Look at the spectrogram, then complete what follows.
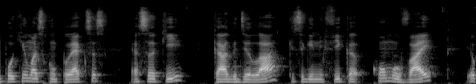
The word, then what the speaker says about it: как дела: Você pode ver que aqui a gente tem a letra K, mas na hora da pronúncia rápida, esse K meio que vira um G. Então fica как дела e não как дела.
